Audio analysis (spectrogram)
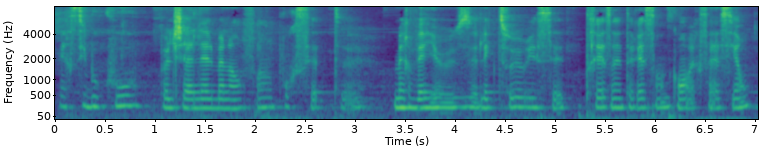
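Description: A woman moderator speaks in a flat, gravelly tone, heard from some distance away. She is polite and hesitant and pauses now and then, with a faint hum of the room behind her. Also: medium pitch. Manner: polite, halting with fillers. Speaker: event moderator. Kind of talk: closing thanks.

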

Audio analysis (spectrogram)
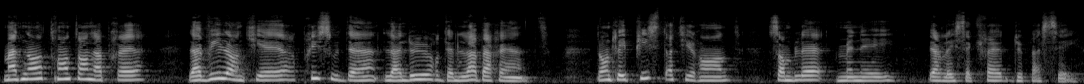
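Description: A woman author reading an excerpt of her novel aloud in French, which is not her first language, steady with small restarts. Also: medium pitch, slow.

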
